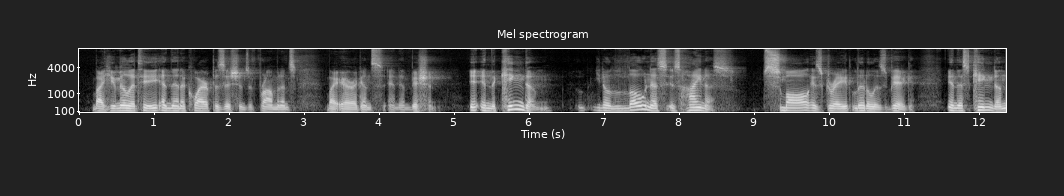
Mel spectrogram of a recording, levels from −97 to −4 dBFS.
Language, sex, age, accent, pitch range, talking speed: English, male, 40-59, American, 105-125 Hz, 140 wpm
